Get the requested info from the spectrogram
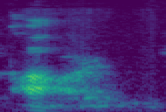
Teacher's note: what happens is that we don't pronounce the R's. So we don't say car, we say car.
